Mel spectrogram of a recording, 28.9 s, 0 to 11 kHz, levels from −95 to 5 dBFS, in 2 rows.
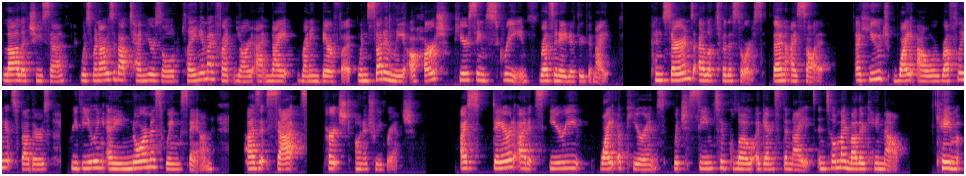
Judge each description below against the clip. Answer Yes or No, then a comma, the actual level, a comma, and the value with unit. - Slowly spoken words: No, average, 165 wpm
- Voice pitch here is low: No, high, 225 Hz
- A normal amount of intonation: No, narrow, 2.1 semitones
